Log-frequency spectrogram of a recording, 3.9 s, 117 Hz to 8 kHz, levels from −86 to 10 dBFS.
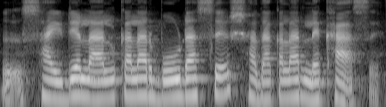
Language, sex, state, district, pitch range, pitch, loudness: Bengali, female, Assam, Hailakandi, 165-185 Hz, 175 Hz, -17 LUFS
